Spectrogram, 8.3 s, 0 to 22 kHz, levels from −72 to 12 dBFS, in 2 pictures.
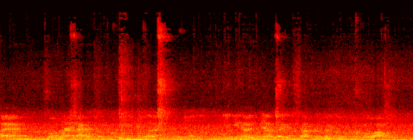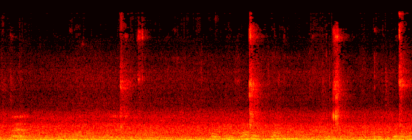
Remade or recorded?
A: remade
